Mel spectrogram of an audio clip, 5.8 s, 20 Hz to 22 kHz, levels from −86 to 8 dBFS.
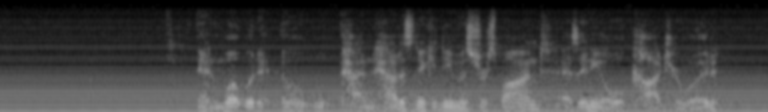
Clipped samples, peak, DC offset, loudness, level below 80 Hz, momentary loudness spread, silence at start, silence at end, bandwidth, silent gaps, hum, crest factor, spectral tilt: under 0.1%; -12 dBFS; under 0.1%; -29 LUFS; -38 dBFS; 11 LU; 0 s; 0 s; 16.5 kHz; none; 60 Hz at -35 dBFS; 18 dB; -5 dB/octave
